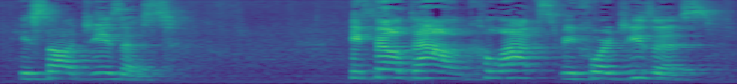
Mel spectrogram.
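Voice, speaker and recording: Speaking very slowly in a dramatic tone, a woman uses a high pitch with ordinary pitch variation. Audible room echo and light background noise fill the recording. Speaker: pastor. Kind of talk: spoken word sermon. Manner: dramatic, emphatic retelling with short pleading phrases. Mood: solemn dramatic storytelling. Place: church. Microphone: camera far.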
